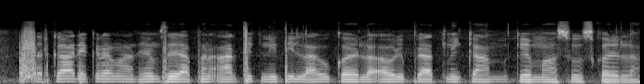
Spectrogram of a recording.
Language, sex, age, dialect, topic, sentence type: Bhojpuri, male, 18-24, Southern / Standard, banking, statement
